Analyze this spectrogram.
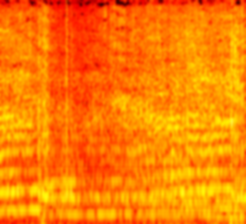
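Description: Race cars accelerate out of a curve into a slow zone, their engines roaring loudly and steadily, with a few sharper bursts as cars sweep past.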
